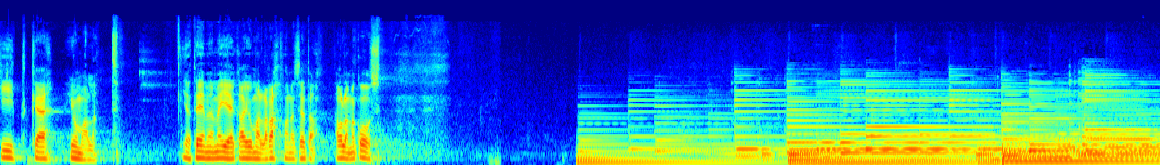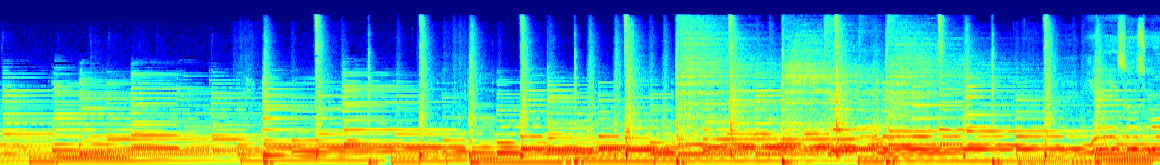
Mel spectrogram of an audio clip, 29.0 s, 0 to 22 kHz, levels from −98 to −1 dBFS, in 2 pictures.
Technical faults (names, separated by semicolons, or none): none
